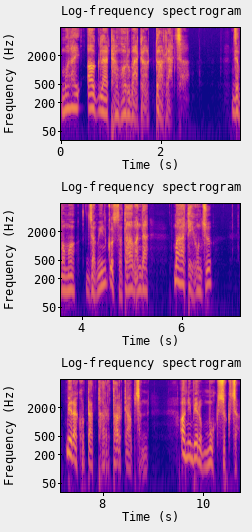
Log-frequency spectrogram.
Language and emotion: Nepali, fearful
